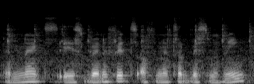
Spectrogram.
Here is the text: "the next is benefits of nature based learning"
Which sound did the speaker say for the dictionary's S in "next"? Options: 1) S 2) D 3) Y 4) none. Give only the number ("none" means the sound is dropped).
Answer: 1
